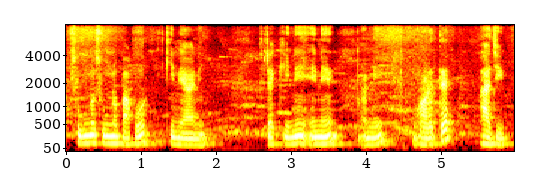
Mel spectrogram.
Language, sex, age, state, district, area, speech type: Bengali, male, 30-45, West Bengal, Bankura, urban, spontaneous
